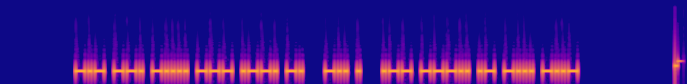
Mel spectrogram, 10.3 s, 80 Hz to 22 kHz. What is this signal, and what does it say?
Morse code, heard as a keyed tone, about 25 wpm, 700 Hz. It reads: KG6OPN DE W8ABX
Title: USA Callsign DE Callsign 25wpm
